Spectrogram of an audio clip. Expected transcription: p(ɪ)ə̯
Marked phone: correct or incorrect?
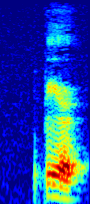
correct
